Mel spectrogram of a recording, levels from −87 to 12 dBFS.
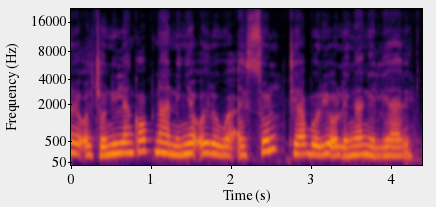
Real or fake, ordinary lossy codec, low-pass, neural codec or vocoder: fake; none; none; vocoder, 44.1 kHz, 128 mel bands, Pupu-Vocoder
